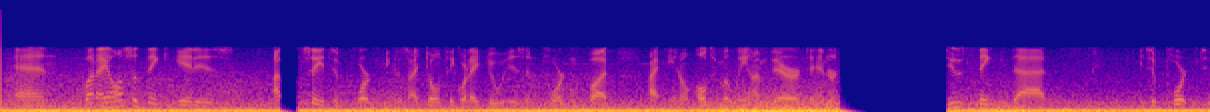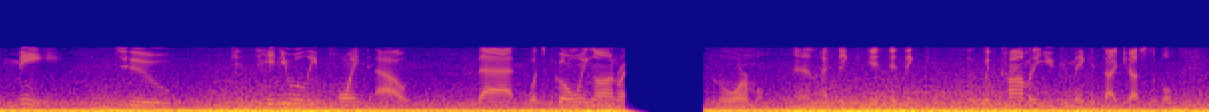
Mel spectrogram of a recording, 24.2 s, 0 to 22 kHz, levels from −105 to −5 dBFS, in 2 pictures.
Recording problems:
high frequencies cut off; severe; nothing above 4 kHz
low rumble; loud; throughout; 2 dB below the speech
rain or running water; noticeable; throughout; 15 dB below the speech
audio cutting out; at 3 s, at 8.5 s for 1 s and at 18 s for 1 s

